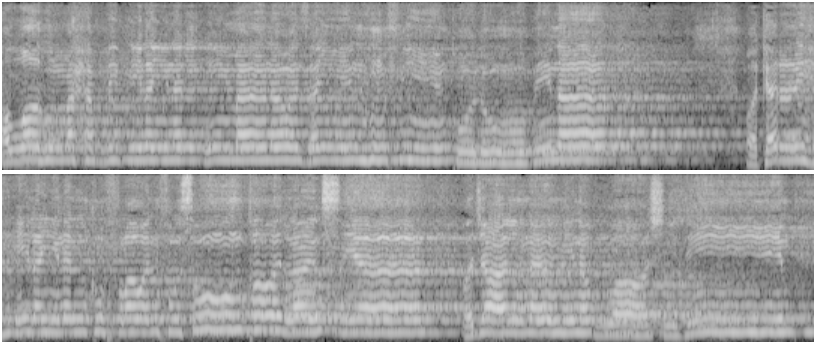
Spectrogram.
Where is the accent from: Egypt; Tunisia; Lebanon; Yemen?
Egypt; اللهم واحفظ بلدنا مصر من كل سوء وشر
